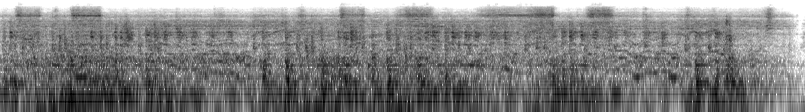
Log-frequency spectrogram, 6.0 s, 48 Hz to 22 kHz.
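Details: 1963 Chevy pickup barn find revived after 26 years with new points, plugs, wires, condenser, battery and cleaned carb, fed from a small separate tank: ragged uneven firing with hissy sputtering, fading out; rough running, cause unconfirmed.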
